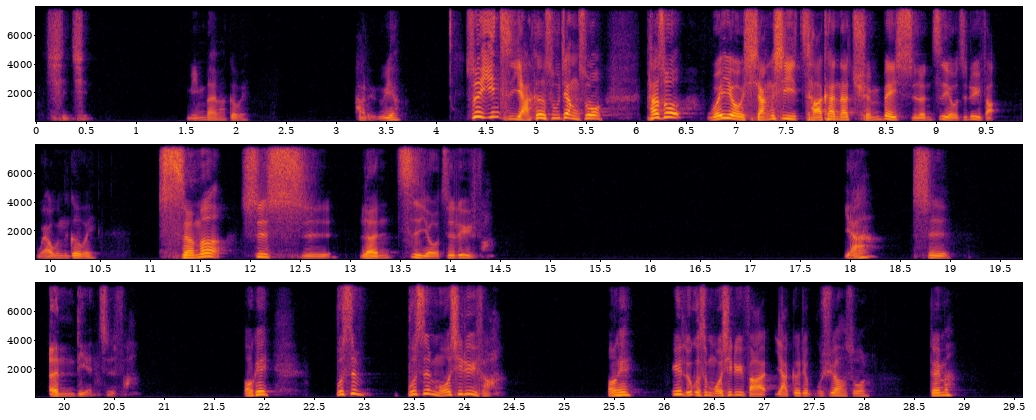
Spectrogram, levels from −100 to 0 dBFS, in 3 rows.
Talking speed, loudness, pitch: 195 characters per minute, -28 LUFS, 130 Hz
